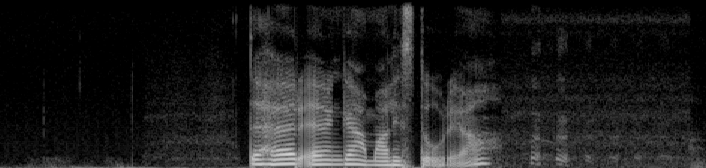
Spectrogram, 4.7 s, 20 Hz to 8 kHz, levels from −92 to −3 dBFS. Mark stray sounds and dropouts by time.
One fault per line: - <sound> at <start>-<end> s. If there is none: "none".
- laugh at 3.5-4.5 s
